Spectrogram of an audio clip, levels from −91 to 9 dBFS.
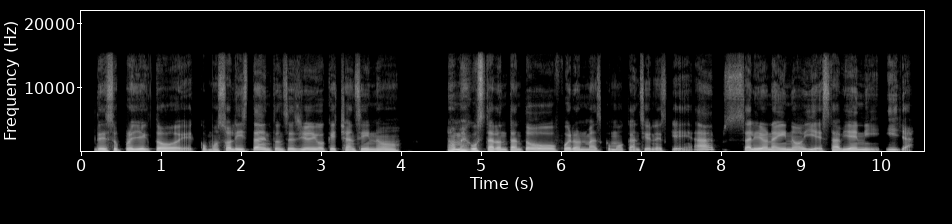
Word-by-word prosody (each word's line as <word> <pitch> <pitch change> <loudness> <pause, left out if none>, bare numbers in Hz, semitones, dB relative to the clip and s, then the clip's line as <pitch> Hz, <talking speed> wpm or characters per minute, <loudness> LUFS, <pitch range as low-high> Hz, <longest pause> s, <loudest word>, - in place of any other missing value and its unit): de 135 0 +3
su 135 0 -1
proyecto, 135 +1 +3
eh, - - -4
como 130 0 -5
solista. 145 +10 +2
Entonces, 145 -4 -2
yo 160 +2 +2
digo 170 0 +2
que 140 -3 -1
chance 140 +2 -4
y 140 - +2
no 130 -1 -1 0.6
no 155 +1 +3
me 150 -3 +4
gustaron 140 +1 +2
tanto, 140 +8 +2
o 130 -4 +3
fueron 130 +1 0
más 120 +1 -4
como 120 -4 -6
canciones 60 +1 -6
que, - - -11
ah, 290 - -1
pues, 225 -2 -17
salieron 150 0 +1
ahí, 135 +1 +1
¿no?, 155 +5 0
y 155 -6 -1
está 125 -2 -1
bien 140 +4 +1
y 140 - -6
y 65 - -6
ya. - - -8
140 Hz, 195 wpm, -23 LUFS, 130-150 Hz, 0.6 s, me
